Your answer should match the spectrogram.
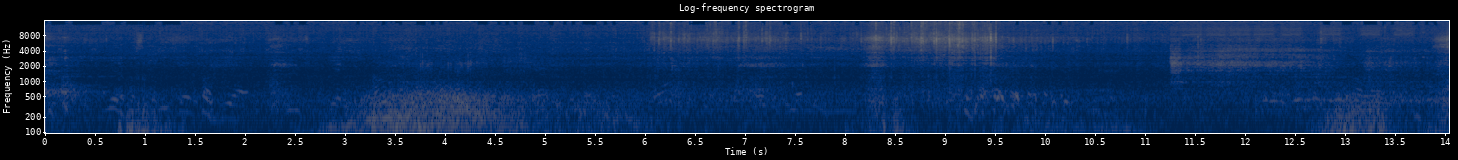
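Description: Wind rushing over a body-worn camera's microphone in repeated swells as a rope jumper swings back and forth on the rope after the jump, loudest each time the swing passes through its lowest point.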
